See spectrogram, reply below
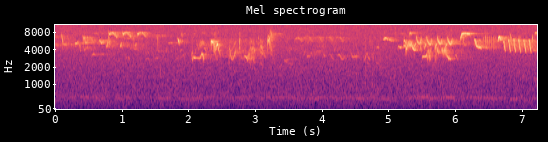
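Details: A Common Whitethroat near Wells-next-the-Sea gives brief, scratchy, chattering song phrases, high-pitched and hurried, ending in a rapid run of repeated notes, over a steady low hum and other faint birds.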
